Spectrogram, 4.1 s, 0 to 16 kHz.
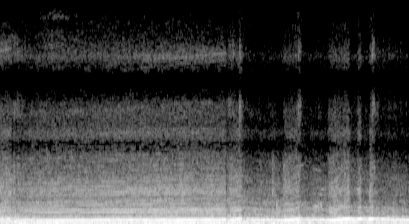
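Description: A Peugeot race car engine in Gran Turismo 7 at Daytona holds a steady, loud, droning note. It rises and wavers in pitch toward the end as the car accelerates and brakes.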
